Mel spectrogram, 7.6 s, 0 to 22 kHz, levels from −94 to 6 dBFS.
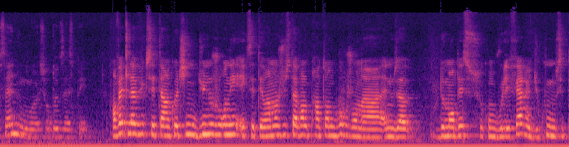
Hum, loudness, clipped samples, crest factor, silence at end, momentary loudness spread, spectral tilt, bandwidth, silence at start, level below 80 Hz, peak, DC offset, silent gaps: none; -19 LUFS; under 0.1%; 16 dB; 0 s; 13 LU; -5.5 dB/octave; 17 kHz; 0 s; -48 dBFS; -2 dBFS; 3%; none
